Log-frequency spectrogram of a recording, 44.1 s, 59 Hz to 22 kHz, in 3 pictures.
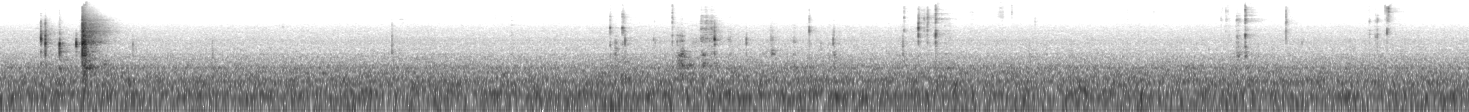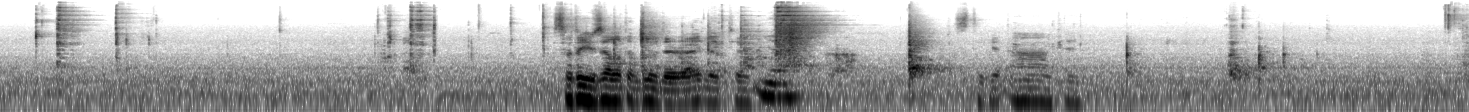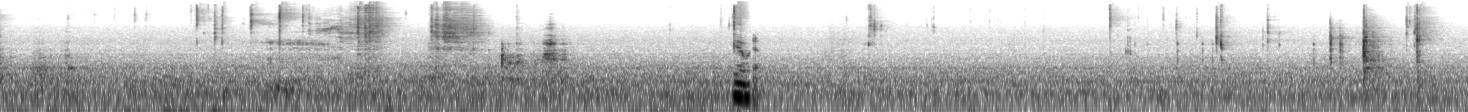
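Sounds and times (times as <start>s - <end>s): steady low hum: 0.0s - 42.5s
metal tools clicking and scraping: 15.3s - 15.6s, 18.5s - 19.1s, 20.9s - 23.3s, 32.4s - 35.1s.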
